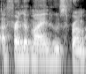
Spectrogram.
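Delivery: ordinary talk, nothing marked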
